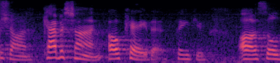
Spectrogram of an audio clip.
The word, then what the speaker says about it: cabochon: The carbonate, the glass. I know you use those too. Yeah. I can't pronounce it correctly. Cabochon.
